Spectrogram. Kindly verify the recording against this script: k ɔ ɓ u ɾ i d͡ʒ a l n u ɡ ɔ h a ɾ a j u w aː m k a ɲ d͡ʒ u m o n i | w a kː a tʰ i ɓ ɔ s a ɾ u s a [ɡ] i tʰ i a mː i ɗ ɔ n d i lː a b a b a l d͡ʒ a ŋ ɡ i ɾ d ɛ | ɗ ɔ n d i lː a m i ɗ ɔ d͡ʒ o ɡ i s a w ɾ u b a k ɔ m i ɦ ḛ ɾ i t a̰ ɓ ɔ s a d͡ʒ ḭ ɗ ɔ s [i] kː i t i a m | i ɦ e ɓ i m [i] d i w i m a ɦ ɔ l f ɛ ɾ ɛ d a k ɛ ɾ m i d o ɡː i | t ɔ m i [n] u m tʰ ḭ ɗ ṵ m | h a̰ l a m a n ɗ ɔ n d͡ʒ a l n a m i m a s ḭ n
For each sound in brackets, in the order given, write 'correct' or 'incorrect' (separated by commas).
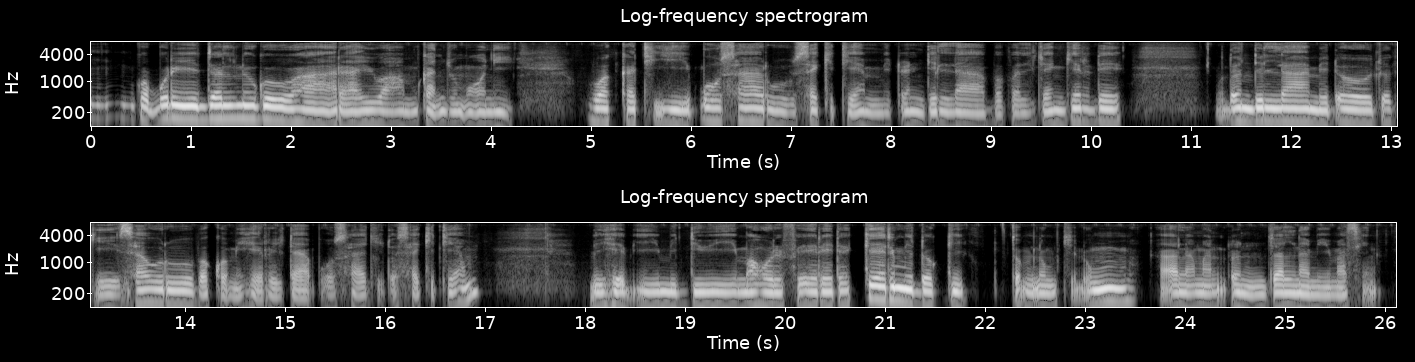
incorrect, incorrect, correct, correct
